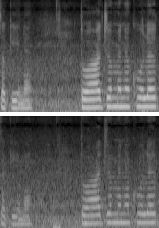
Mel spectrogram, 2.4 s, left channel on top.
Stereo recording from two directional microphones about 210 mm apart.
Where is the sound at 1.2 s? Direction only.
30° left (ahead or behind).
